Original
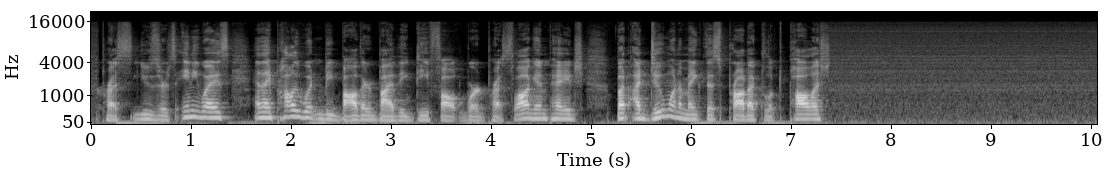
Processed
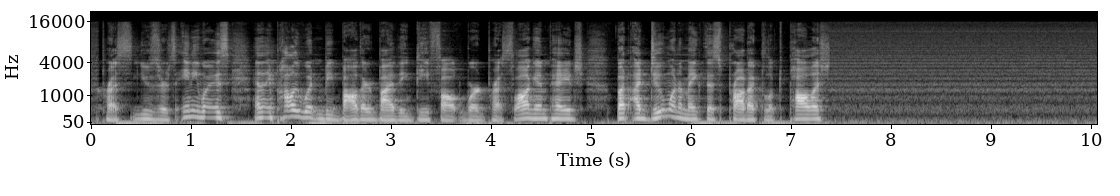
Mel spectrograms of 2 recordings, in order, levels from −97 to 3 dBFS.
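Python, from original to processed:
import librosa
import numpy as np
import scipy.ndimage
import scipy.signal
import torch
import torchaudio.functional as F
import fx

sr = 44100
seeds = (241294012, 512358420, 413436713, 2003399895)

y = x + 0.73 * np.pad(x, (int(2.3 * sr / 1000.0), 0))[:len(x)]
y = fx.over_compress(y, sr, threshold_db=-23.0, ratio=-0.5, at=(1.06, 1.83))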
